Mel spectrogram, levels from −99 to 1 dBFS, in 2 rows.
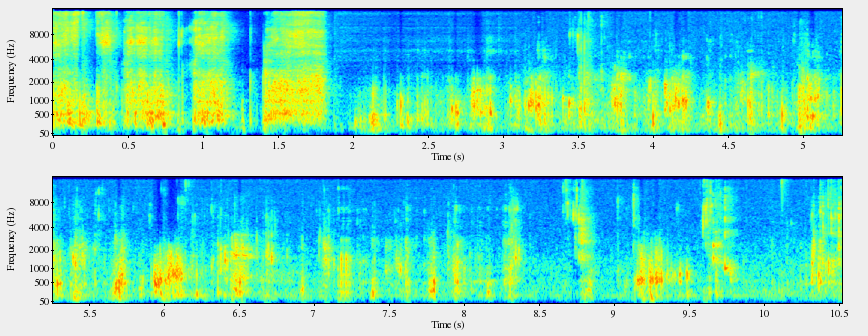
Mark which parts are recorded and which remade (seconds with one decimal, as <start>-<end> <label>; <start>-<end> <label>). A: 0.0-1.9 recorded; 1.9-3.1 remade; 3.1-10.5 recorded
